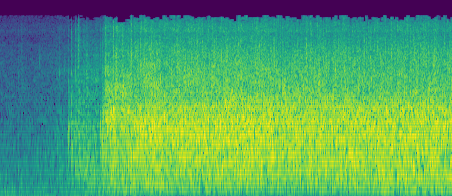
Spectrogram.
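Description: An audience bursts into loud applause.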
